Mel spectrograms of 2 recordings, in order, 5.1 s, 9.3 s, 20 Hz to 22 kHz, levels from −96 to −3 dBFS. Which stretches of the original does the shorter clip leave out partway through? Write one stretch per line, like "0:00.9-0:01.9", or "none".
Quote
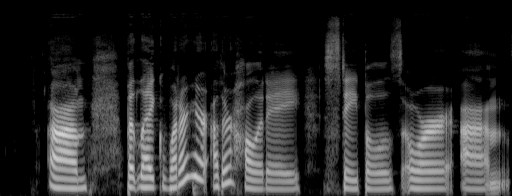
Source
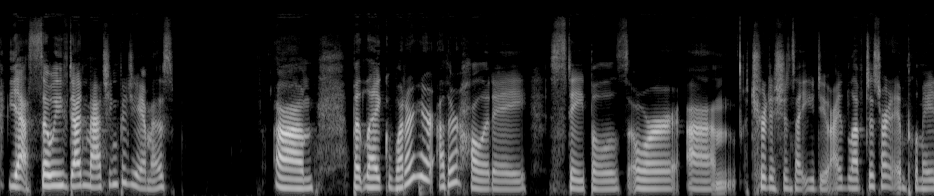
none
